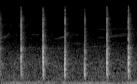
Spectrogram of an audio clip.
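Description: Six knuckle knocks on the soft matte plastic housing of a GOSPACE SuperCloud wireless storage device give short, dry taps. The housing sounds hollow, and the plastic feels cheap and substandard for the price.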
